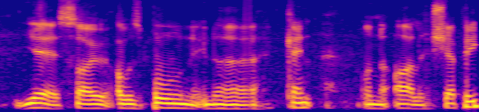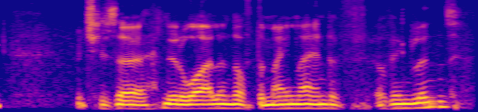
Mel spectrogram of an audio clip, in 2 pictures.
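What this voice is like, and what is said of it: English accent. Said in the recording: “obviously you've got this accent, but you're living in Australia”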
